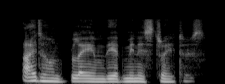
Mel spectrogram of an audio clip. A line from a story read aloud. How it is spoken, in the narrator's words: mother added with a sigh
